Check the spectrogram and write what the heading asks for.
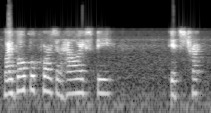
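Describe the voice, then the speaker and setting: An American woman talking alone in a halting, repetitive, rambling way, with many fillers and restarts. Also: medium pitch, steady tone. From United States. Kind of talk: rambling solo monologue. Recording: muffled lo-fi with faint noise.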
